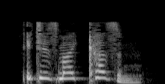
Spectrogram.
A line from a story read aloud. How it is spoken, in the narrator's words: exclaimed the attorney's wife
